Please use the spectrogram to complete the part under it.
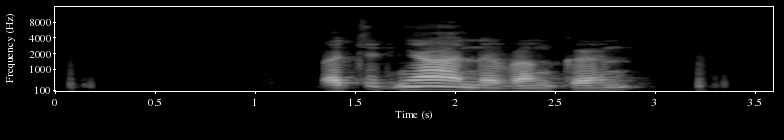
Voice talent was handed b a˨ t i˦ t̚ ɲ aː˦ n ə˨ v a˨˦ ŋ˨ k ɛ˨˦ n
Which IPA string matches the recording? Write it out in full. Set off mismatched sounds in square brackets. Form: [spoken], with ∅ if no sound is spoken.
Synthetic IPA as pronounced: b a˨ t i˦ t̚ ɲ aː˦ n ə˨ v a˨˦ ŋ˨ k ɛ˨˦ n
